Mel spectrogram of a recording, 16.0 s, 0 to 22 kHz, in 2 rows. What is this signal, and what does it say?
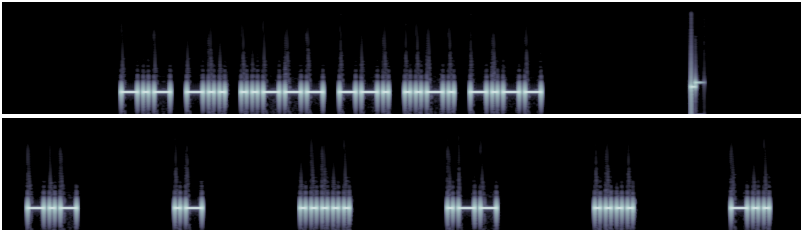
Morse code, heard as a keyed tone, about 22 wpm, spaced as for 11 wpm, 700 Hz. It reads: KD2GFY KA5WHD
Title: USA Call Signs - 6 Characters - 6x Character Spacing - 22wpm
